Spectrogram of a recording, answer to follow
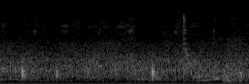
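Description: Marker pen writing on a whiteboard: faint strokes with a handful of short, sharp ticks and squeaks as the tip touches down and lifts.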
